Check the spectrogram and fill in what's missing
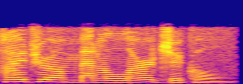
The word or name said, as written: hydrometallurgical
